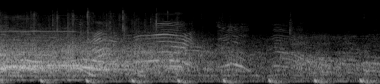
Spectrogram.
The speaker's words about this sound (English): They have given him an ovation that rang my eardrums. There's nothing but static in between my ears at this point. They are willing him.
